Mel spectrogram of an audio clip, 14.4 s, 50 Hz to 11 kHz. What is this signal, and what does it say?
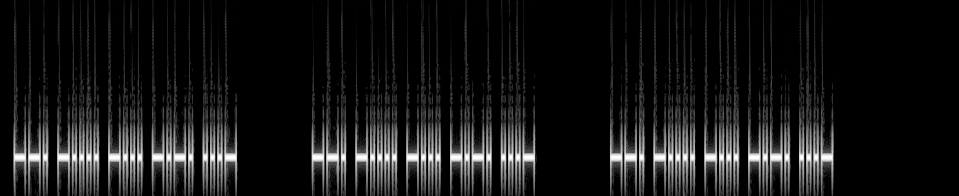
Morse code, heard as a keyed tone, about 22 wpm, 700 Hz. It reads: G6BCV G6BCV G6BCV
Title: DXCC-100 Call Signs - 5 Characters - Repeated 3x - 22wpm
